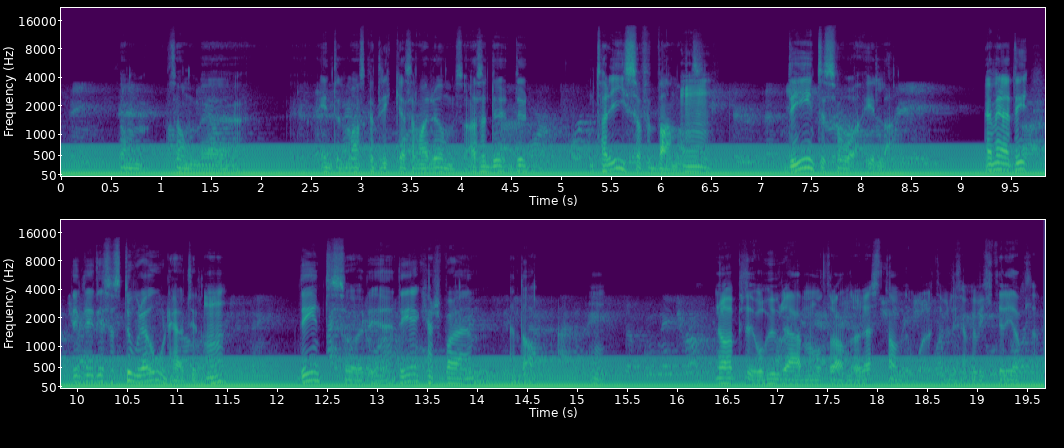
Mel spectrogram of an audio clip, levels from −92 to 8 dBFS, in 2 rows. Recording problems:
electrical hum; loud; throughout; 60 Hz, 6 dB below the speech
voice in the background; noticeable; throughout; 15 dB below the speech

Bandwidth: 14 kHz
